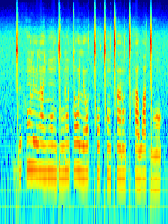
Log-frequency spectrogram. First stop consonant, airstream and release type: click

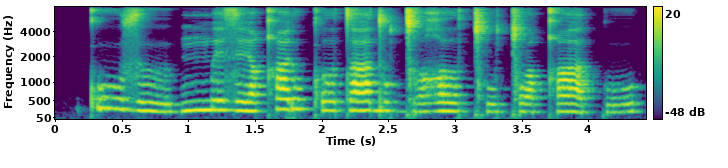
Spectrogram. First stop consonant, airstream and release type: ejective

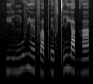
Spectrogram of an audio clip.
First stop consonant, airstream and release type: aspirated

